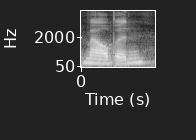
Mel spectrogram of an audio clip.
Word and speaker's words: Melbourne: Melbourne is how they say it.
